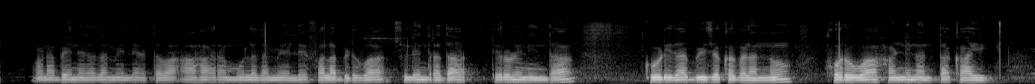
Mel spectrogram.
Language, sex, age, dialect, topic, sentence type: Kannada, male, 18-24, Mysore Kannada, agriculture, statement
